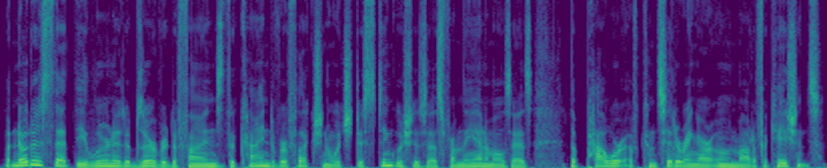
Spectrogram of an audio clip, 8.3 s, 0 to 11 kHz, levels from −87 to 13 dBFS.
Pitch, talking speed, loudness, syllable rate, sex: 150 Hz, 180 wpm, -17 LUFS, 6.0 syllables/s, male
